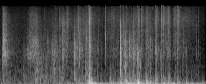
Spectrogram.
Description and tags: Shaking of a beef jerky bag, I think the packet that is supposed to keep it dry is thrown from side to side. Recorded very close to two condenser mics. These were recorded for an experiment that is supposed to make apparent the noise inherent in mics and preamps.
food-package, beef-jerky, crinkle, plastic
